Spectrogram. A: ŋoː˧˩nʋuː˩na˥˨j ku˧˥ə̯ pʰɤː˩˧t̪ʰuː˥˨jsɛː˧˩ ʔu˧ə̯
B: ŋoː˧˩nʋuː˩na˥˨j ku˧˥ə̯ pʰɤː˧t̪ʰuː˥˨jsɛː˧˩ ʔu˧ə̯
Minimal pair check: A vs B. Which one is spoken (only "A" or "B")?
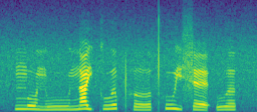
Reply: A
